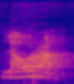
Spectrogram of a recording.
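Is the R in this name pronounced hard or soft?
hard. The R sound is pronounced strongly and hard. "in my language, the way I read this name is Laura Mercier. We actually pronounce the R quite hard"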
